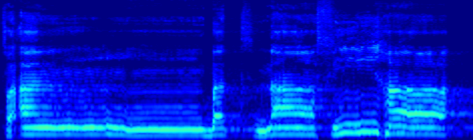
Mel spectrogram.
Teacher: نون ساکن کے بعد با آئے تو نون کو میم سے بدل کر غنہ اور اخفاء کے ساتھ پڑھنے کو اقلاب کہتے ہیں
